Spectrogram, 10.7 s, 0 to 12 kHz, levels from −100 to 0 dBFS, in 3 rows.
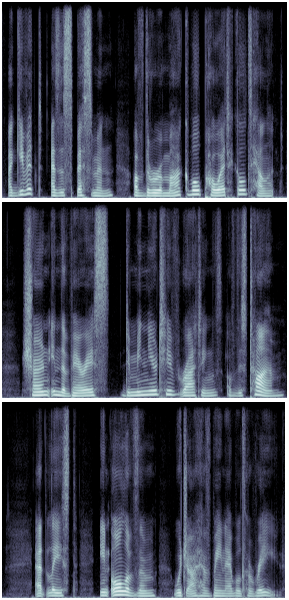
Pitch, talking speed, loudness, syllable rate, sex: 180 Hz, 185 wpm, -20 LUFS, 5.5 syllables/s, female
